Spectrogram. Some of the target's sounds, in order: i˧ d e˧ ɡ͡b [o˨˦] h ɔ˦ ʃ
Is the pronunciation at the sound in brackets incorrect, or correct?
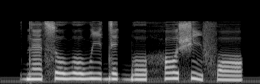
incorrect: o˧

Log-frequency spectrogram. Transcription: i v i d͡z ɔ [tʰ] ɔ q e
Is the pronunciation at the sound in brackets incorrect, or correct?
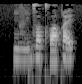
correct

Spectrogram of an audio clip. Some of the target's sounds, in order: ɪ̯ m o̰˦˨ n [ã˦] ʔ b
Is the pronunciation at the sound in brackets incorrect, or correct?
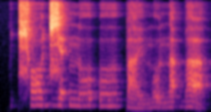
incorrect: ä˦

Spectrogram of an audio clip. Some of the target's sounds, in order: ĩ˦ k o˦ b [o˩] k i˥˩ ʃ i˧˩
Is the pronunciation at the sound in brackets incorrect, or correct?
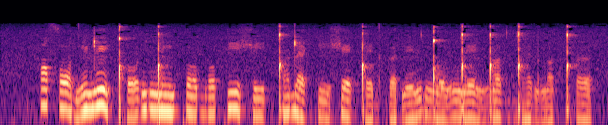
incorrect: o˦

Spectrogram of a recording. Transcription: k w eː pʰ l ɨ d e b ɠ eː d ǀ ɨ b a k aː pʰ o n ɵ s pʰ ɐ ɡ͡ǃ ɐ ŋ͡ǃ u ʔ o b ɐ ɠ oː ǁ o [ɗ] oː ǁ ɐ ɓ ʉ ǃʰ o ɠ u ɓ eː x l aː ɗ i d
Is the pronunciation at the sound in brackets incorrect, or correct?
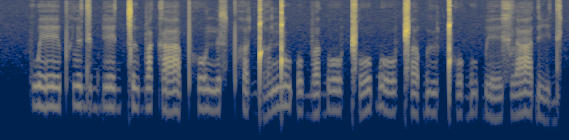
incorrect: ɓ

